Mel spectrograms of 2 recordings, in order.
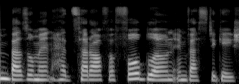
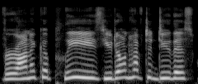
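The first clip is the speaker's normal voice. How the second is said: higher, louder desperate plea; pleading; 6 semitones higher, 5 dB louder than usual. Acted. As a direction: beg her to stop, voice rising. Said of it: "Cassandra's voice suddenly came through".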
